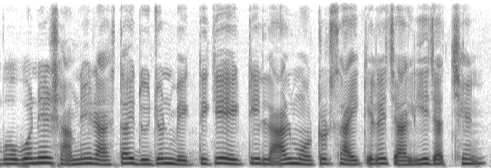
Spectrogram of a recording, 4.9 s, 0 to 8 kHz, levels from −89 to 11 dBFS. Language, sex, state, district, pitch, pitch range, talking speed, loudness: Bengali, female, West Bengal, Alipurduar, 220 Hz, 205-230 Hz, 120 wpm, -15 LUFS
